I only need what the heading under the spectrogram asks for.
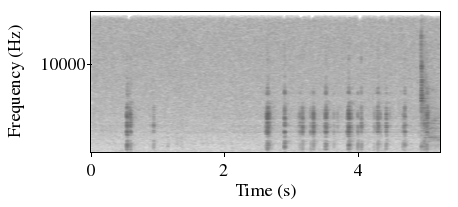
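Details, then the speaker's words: Mid-1960s Zenith B258W four-transistor clock radio on 120 V: irregular sharp crackles and pops over a quiet hiss. The scratching is suspected to come from a dirty volume pot, which was cleaned next. "120 volts there okay it's scratching again"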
